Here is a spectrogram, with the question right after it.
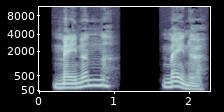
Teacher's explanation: The first E sounds like the double E because it occurs at the end of a syllable. Try to read 17 twice, with and then without the final N.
